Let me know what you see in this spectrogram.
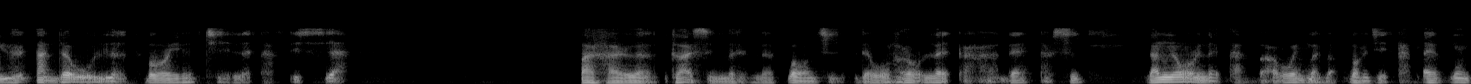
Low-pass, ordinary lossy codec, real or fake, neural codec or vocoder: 5.4 kHz; Opus, 24 kbps; fake; codec, 16 kHz, 0.5 kbps, FunCodec, trained on Chinese and English, 25 frames a second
